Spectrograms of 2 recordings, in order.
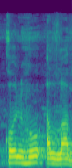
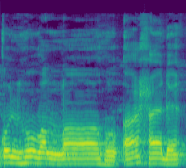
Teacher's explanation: اللہ نہیں پڑھنا، واؤ کو لام سے ملانا ہے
